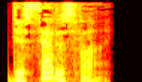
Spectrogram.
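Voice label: "dissatisfy", British English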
